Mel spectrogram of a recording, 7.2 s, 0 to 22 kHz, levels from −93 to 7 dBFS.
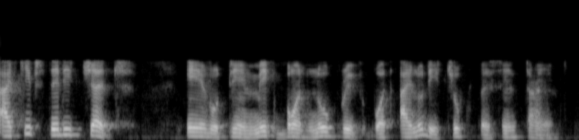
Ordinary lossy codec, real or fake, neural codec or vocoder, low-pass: none; fake; codec, 16 kHz, 4.8 kbps, FACodec; 3.6 kHz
